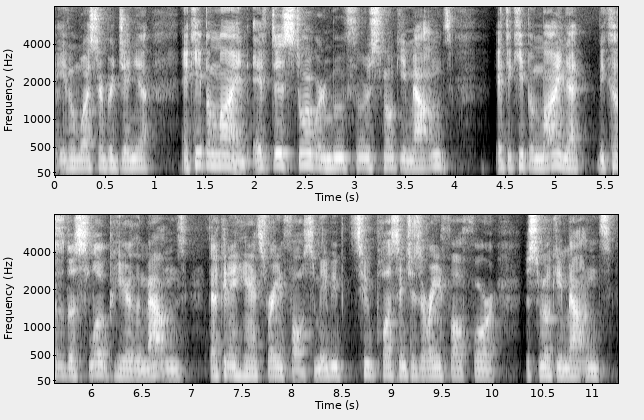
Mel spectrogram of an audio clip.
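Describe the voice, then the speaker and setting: Here the man's pitch sits in the middle range and his tone is fairly bright. He explains the weather on a live stream in a loose, conversational manner, frequently turning to his audience and looking for their agreement.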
